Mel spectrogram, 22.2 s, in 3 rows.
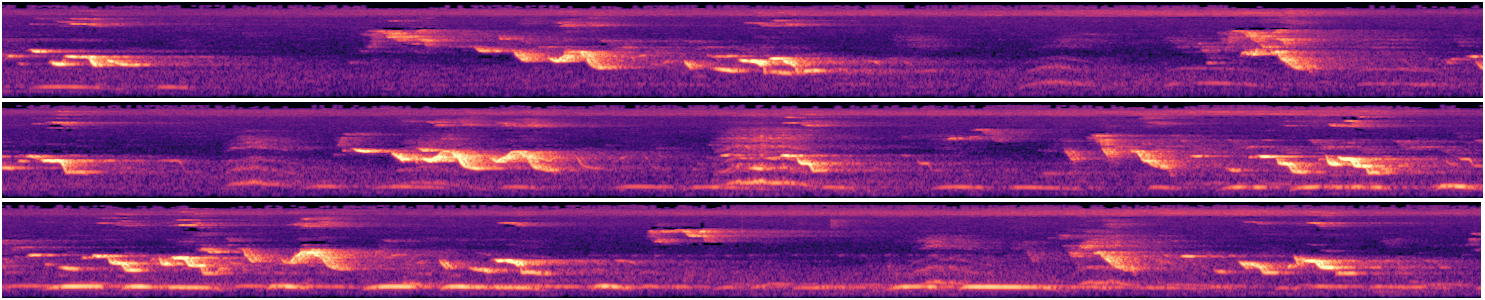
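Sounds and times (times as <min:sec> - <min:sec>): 
birds singing: 0:01.8 - 0:22.2.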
